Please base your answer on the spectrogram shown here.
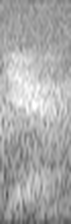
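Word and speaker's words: dien (点): non è dian, è dien, I-A-N si pronuncia I-E-N e U-I si pronuncia Wei.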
